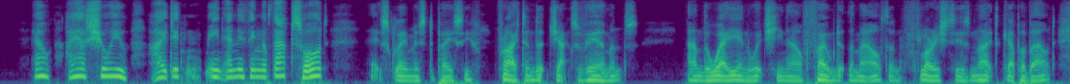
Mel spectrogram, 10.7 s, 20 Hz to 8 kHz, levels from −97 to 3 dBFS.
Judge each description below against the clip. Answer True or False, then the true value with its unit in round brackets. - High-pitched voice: False (115 Hz)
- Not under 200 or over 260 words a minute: False (190 wpm)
